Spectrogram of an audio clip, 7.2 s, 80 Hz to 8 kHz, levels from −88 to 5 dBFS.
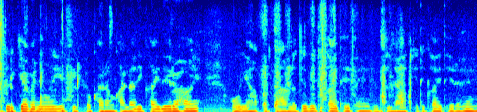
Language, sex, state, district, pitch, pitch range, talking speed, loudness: Hindi, female, Chhattisgarh, Korba, 160 Hz, 155-170 Hz, 225 wpm, -20 LUFS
